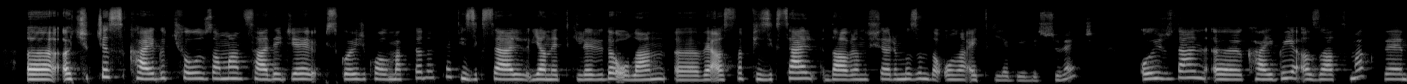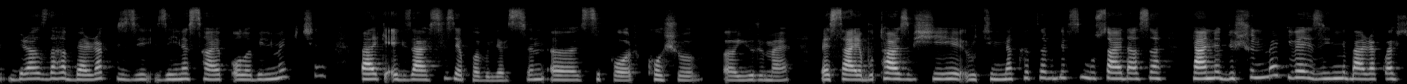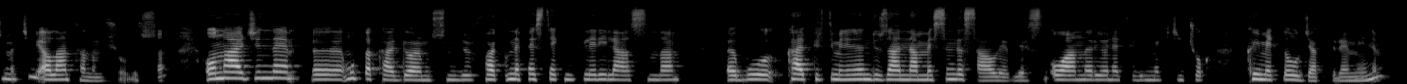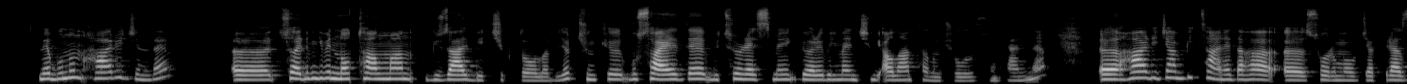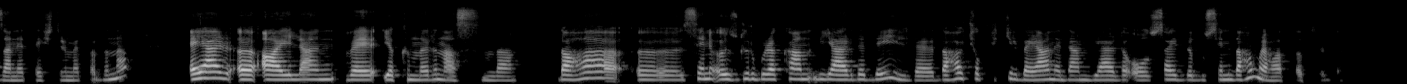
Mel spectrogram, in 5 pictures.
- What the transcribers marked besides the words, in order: none
- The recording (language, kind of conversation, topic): Turkish, advice, Önemli bir karar verirken aşırı kaygı ve kararsızlık yaşadığında bununla nasıl başa çıkabilirsin?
